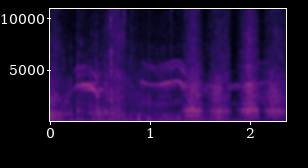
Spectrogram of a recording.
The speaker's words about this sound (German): Das geht viel leichter zu sägen als das Getrocknete. Ein bisschen gleitet die Säge jetzt hier wie durch Butter.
